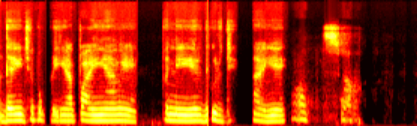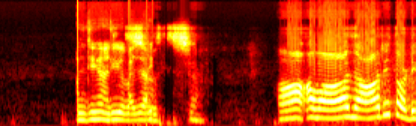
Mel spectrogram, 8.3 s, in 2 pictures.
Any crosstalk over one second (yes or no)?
no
